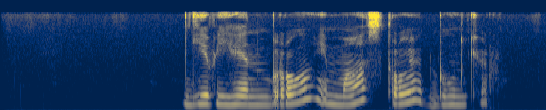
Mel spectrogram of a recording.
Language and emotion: Russian, neutral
